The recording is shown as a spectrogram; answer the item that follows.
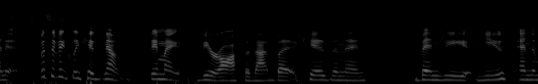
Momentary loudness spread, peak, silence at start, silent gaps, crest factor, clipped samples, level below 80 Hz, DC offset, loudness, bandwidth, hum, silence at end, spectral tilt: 8 LU; -30 dBFS; 0 s; none; 22 dB; under 0.1%; -80 dBFS; under 0.1%; -50 LUFS; 15.5 kHz; none; 0 s; -2.5 dB/octave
